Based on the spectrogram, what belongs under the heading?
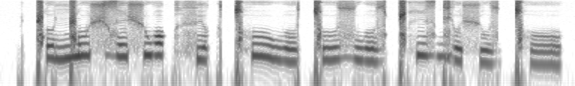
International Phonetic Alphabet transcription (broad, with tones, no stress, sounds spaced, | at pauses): ǁ ʊ˨ ŋ͡ǁ u˦ ʃ z e˦ ʃ w ɔ˦ k fʲ ɔ˨ k ǀʰ u˦˨ w o˨ ǀ u˨˦ z w o˨ z ǁʰ i˦ z ɡ j ʊ˨ ʃ u˨ z ǀʰ o˨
